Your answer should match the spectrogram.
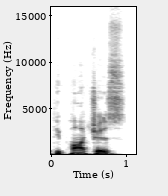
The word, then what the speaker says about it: departures: For example, departures, departures, look, departures. So if you hear me, departures, departures. So the second syllable has got stress on it.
